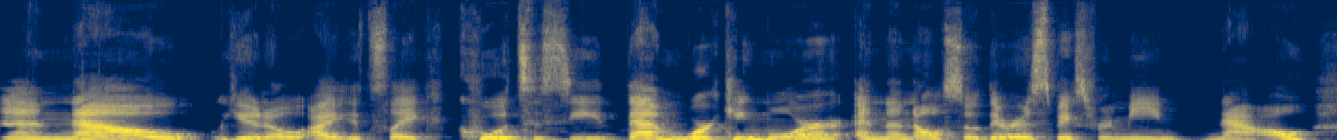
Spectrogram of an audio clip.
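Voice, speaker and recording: Spoken in a Portuguese accent, the delivery is fairly slow with ordinary pitch variation and hardly any pauses. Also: woman, medium pitch for a woman. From Brazil. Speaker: actress. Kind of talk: casual chat.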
